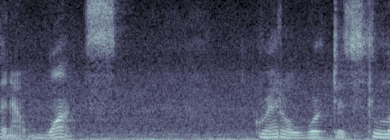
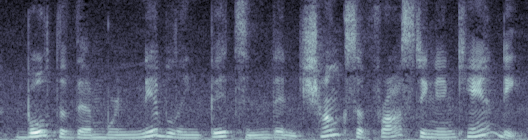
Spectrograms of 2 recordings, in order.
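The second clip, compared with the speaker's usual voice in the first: ordinary delivery, nothing marked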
